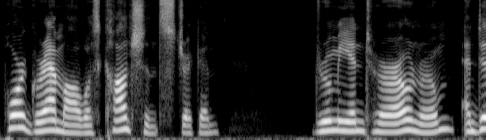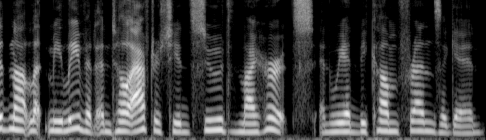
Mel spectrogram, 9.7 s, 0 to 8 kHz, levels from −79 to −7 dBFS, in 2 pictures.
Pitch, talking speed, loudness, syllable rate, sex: 190 Hz, 190 wpm, -20 LUFS, 5.0 syllables/s, female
